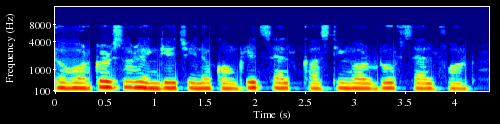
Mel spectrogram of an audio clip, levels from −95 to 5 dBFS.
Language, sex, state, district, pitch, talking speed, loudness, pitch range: English, female, Arunachal Pradesh, Lower Dibang Valley, 180 Hz, 140 wpm, -17 LUFS, 175-190 Hz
